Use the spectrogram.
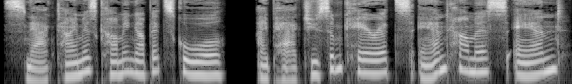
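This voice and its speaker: A woman voicing a patient, caring mother in a storybook, explaining things in a calm, reassuring way. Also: mid-range voice, slow, no echo, studio quality.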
